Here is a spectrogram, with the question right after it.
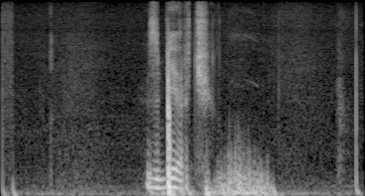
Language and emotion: Russian, neutral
